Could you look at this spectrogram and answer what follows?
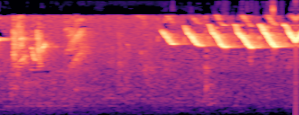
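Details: Yorkshire canary song: soft scratchy notes, a short pause, then a loud tour of evenly spaced downward-sliding whistles, about two per second.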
